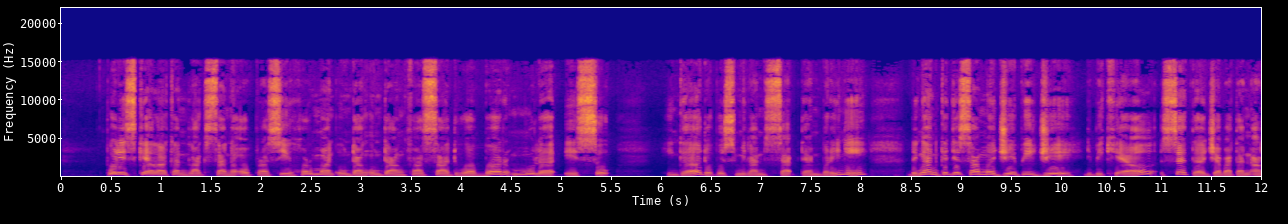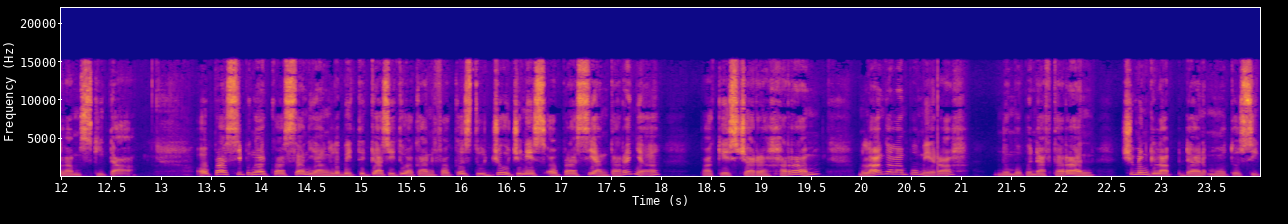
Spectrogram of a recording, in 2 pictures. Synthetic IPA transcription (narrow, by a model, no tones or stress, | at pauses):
poliskeɛlakanlaksanaʔopəɾasihɔrmãt̪undaŋundaŋfasaduabərmũlaesʊʔ | hiŋɡaduəpulʊhsəmbilansɛp̚t̪ɛmbəɾinĩdəŋãnkəd͡ʒasamãd͡ʒepid͡ʒedibikʰeɛlsərt̪əd͡ʒabat̪anʔa̰lamsə̥kit̪a̰l | ʔopəɾasipəŋakuasanjaŋləbɪht̪əɡasit̪̬uakanfokəst̪ud͡ʒʊhd͡ʒənɪsopəɾasiant̪aɾaɲã̰ | pakasə̥t͡ʃaɾahaɾamːə̃laŋɡalampumeɾa̰h | nɔ̃mbəpəndaft̪aɾan | t͡ʃəmɛ̃nɡəlap̚danmɔt̪ɔsik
